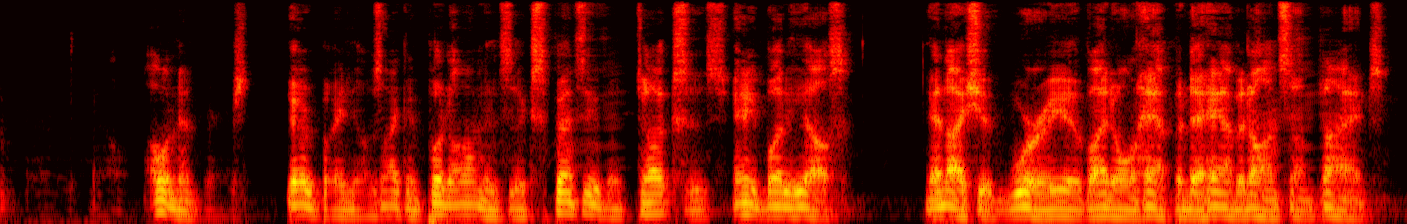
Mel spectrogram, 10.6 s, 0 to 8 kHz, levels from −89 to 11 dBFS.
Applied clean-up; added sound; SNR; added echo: neural mask model DeepFilterNet 3.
